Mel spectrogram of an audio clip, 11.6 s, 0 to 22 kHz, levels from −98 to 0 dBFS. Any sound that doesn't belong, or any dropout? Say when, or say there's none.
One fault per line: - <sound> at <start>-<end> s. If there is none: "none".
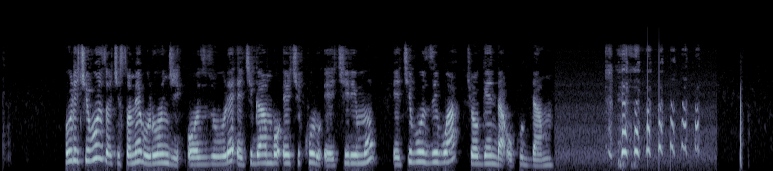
- laugh at 9.1-10.6 s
